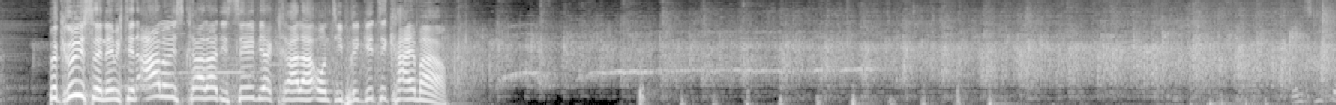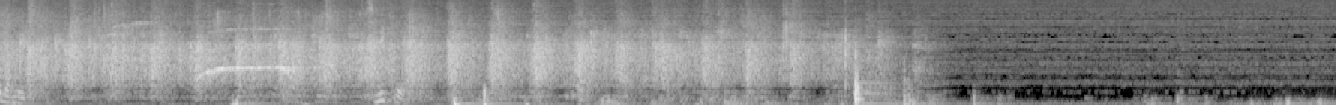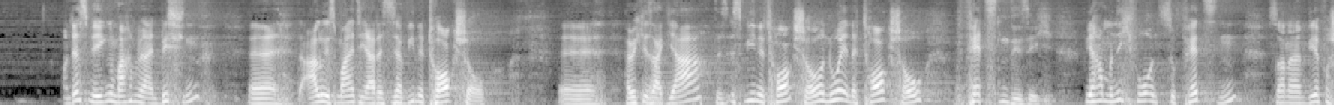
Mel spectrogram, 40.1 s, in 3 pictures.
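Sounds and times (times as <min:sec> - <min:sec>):
speech: 0:00.5 - 0:04.6, 0:27.4 - 0:31.7, 0:32.3 - 0:40.0
audience standing ovation applause: 0:01.6 - 0:22.4.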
